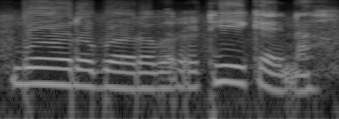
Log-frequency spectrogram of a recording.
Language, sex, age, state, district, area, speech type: Marathi, female, 45-60, Maharashtra, Nagpur, urban, spontaneous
